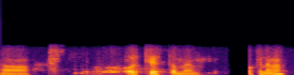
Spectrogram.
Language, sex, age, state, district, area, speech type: Telugu, male, 18-30, Telangana, Nalgonda, urban, conversation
